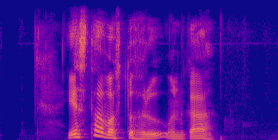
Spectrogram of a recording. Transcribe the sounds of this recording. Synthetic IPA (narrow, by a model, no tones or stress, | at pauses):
jest̪abʌst̪uɦʌɾuunka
